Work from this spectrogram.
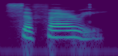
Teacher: the stress is on the middle middle syllable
